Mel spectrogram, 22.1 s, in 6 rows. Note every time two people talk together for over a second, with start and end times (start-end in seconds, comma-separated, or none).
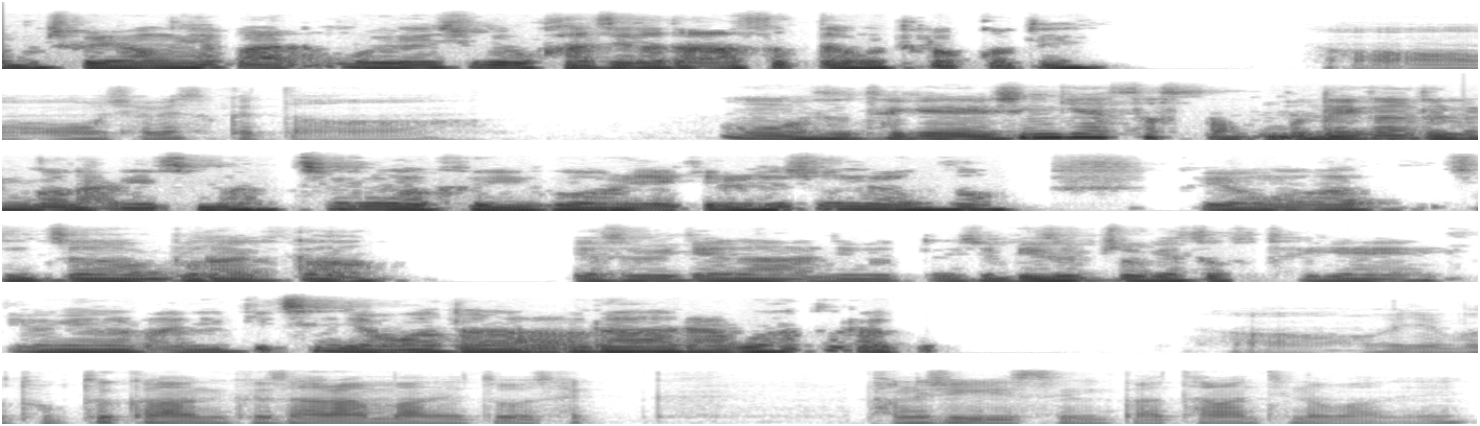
none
